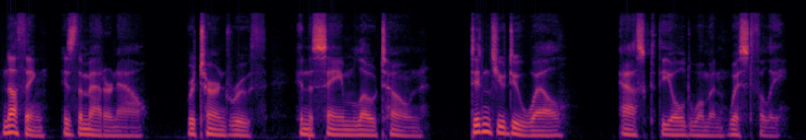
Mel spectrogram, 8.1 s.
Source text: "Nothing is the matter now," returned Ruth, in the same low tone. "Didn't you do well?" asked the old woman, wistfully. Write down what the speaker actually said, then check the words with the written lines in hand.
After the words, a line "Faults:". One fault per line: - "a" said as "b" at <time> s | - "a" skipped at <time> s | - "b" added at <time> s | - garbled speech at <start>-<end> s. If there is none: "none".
"Nothing is the matter now," returned Ruth, in the same low tone. "Didn't you do well?" asked the old woman, wistfully.
Faults:
none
